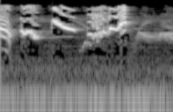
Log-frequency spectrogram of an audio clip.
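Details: Brief fighting-song passage from an Oriental magpie-robin used in voice training: swooping whistles, a jumbled twittering phrase and a faint thin trailing note.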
